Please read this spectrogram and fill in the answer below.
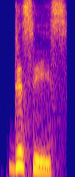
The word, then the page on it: decease: Indian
